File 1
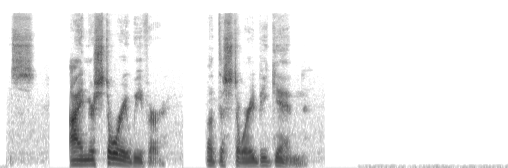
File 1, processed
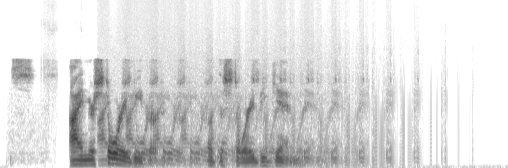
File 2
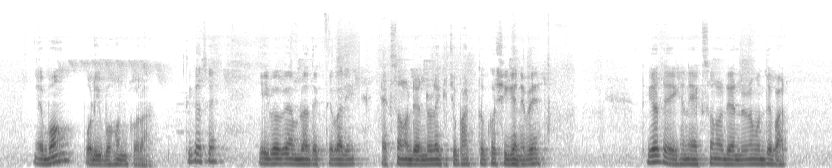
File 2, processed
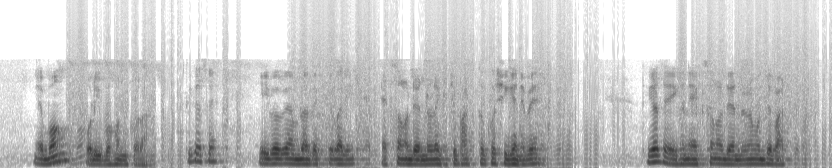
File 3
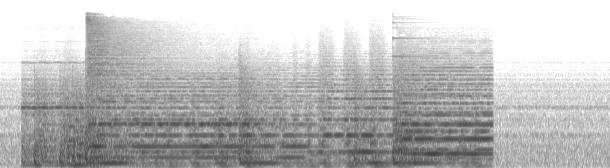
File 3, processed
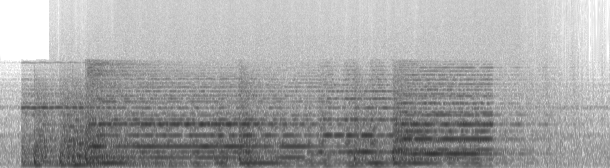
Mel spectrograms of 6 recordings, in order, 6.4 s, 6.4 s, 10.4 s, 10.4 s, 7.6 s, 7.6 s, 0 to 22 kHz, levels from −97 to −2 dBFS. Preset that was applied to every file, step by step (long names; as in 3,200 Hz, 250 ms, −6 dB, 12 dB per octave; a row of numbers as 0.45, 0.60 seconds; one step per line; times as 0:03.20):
linear-phase brick-wall low-pass 5,100 Hz
feedback echo at a low word length 343 ms, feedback 80%, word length 7 bits, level −14.5 dB
normalise the peak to −12 dBFS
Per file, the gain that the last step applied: −6.0, +10.0, +6.0 decibels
